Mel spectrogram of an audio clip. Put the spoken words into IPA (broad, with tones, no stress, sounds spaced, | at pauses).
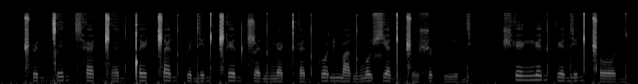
ǁʰ ʏ˨ d ɡ͡ǀ e˦ d t͡sʰ ɛ˨ ɡ͡ǁ ɛ˨ d ǃ e˦ ǁ ɛ˦ d k ʏ˨ d i˦ d ǁʰ e˦ d ʈ͡ʂ ɛ˨ d ŋ ɛ˨ kʰ ɛ˨ d k o˦ d m a˨ d ŋ o˦ ɕ ɛ˦˨ d ɡ͡ǁ ʏ˨ ʂ ʏ˦ k i˨ d | t͡ʃʰ e˦ ŋ e˦ d k e˨ d i˦ d ǁ o˨ d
